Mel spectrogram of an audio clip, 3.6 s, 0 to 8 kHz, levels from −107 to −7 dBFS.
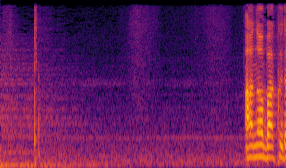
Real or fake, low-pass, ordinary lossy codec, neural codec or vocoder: real; 7.2 kHz; none; none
